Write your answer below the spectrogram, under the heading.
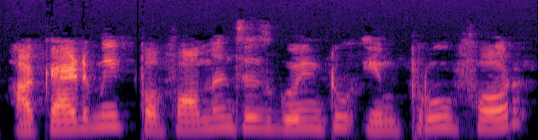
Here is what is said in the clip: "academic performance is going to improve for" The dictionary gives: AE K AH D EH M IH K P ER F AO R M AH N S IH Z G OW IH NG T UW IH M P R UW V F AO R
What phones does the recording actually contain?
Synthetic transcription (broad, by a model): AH K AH D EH M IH K P ER F AO R M AH N S IH Z G OW IH NG T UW IH M P R UW V F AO R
